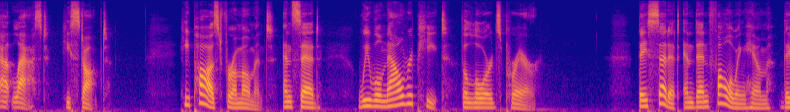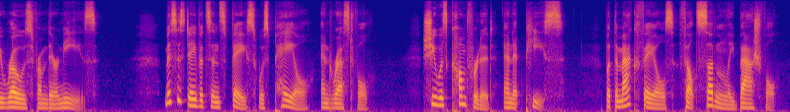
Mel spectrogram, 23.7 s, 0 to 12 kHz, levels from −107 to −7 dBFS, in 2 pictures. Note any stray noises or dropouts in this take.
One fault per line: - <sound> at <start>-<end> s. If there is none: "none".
none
